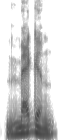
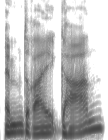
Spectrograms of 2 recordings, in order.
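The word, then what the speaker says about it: M3GAN: Und zwar habe ich mich auf den Film Megan gestürzt. Eigentlich, wenn ich es vorlesen würde, wäre es M3 Gahn, weil so schreibt man das nun mal.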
